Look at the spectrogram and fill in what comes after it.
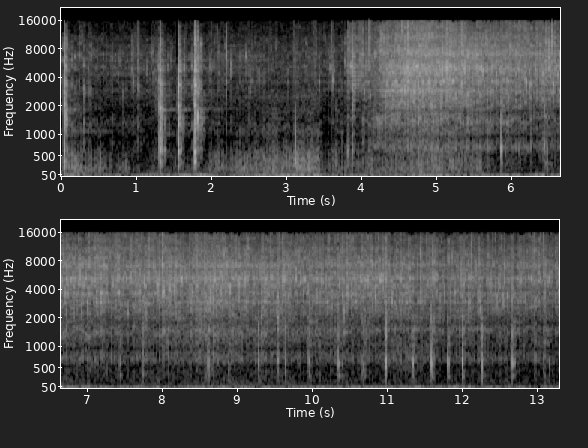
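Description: Chopped onion and tomato sizzling in hot oil in a steel pot, with a wooden spoon clicking against the pot as it stirs. A few sharp taps in the first two seconds as the vegetables are knocked in from a plastic bowl; the steady sizzle sets in about four seconds in.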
